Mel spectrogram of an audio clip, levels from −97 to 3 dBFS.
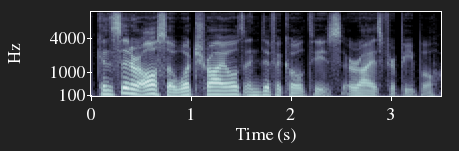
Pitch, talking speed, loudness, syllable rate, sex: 130 Hz, 155 wpm, -17 LUFS, 5.4 syllables/s, male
